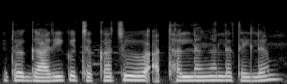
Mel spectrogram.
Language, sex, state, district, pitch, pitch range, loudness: Wancho, female, Arunachal Pradesh, Longding, 185 Hz, 180-190 Hz, -16 LUFS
